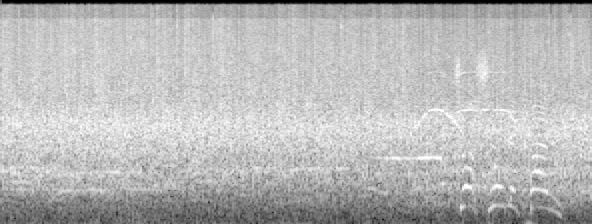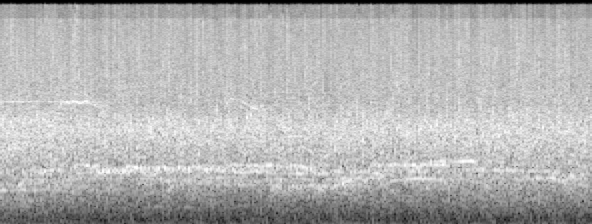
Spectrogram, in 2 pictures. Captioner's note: applause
